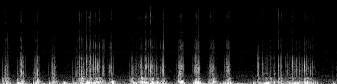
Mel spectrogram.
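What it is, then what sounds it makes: Cork coaster. An X-Acto knife blade scratches a large, round, flat coaster of solid cork lying on a surface. The clip is a series of short, dry scratching strokes in quick bursts, with a dull low rumble underneath most of the sound.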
